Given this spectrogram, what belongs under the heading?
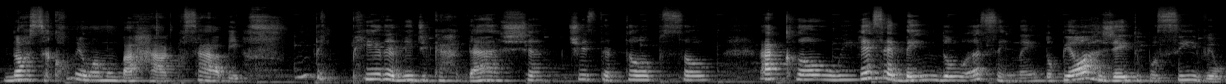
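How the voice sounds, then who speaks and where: A young man with a Brazilian Portuguese accent recapping a reality show in a campy, dramatic gossip style. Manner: campy, dramatic, acts out quotes in shrill voices. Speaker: reality TV commentator. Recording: roomy echo, faint background music.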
